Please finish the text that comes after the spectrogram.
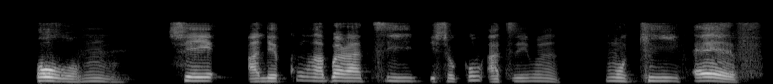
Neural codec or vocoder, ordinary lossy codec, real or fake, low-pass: codec, 16 kHz, 1.1 kbps, Voila-Tokenizer; none; fake; 7.2 kHz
